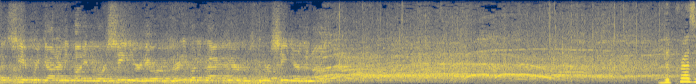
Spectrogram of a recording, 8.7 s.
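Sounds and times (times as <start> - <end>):
speech: 0.1 - 4.3, 8.2 - 8.6
crowd cheering: 4.0 - 8.6
startled audience clapping in a standing ovation: 4.1 - 8.6.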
